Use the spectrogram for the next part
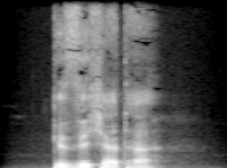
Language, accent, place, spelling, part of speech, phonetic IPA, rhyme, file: German, Germany, Berlin, gesicherter, adjective, [ɡəˈzɪçɐtɐ], -ɪçɐtɐ, De-gesicherter.ogg
- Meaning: inflection of gesichert: 1. strong/mixed nominative masculine singular 2. strong genitive/dative feminine singular 3. strong genitive plural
